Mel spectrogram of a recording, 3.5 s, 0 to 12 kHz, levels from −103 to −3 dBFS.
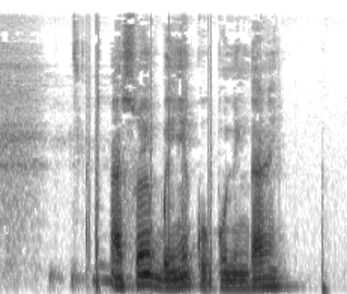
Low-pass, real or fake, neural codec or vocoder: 9.9 kHz; real; none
